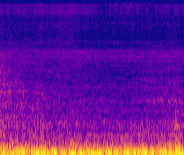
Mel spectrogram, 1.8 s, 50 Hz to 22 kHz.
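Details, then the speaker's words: 1961 Chevrolet Bel Air with 283 V8 and Turbo 350 automatic, just started: starts easily, deep even low rumble at idle with steady beat, no knocks or misses; smooth, healthy running. "how easily it starts nice smooth running 283"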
